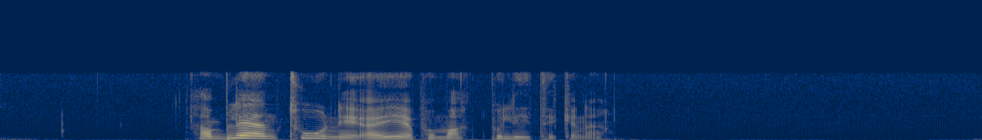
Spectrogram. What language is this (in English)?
Norwegian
